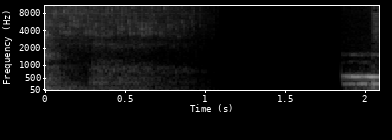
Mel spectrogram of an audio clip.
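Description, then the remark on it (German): Water is poured into a glass in a short, splashy rush lasting about a second, fading into silence before a brief, louder humming tone cuts in at the end. “Hier noch einen Schluck Wasser.”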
